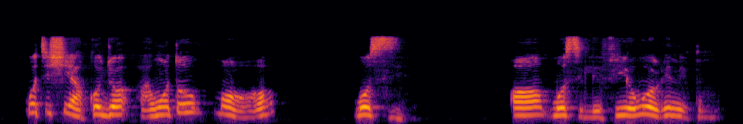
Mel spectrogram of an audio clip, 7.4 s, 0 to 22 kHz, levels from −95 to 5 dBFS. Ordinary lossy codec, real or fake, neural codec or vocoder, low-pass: none; real; none; 7.2 kHz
